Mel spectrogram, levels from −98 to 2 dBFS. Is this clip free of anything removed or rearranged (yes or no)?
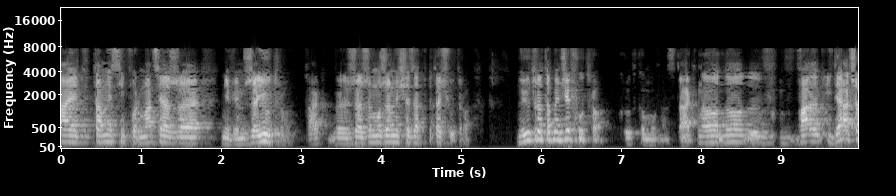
yes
